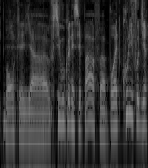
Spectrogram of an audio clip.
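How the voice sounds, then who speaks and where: A man's voice: fairly high pitch, lively intonation, fast. Hesitant male talk show host. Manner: hesitant, many fillers. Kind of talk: casual chat.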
